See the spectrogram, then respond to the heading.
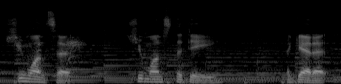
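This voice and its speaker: Guy doing a lets play, reading out a visual novel, really animated pitch swings, music playing behind him. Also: a little slow. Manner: casual, profane asides, reacts to the text as he reads. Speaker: gaming video host, let's player. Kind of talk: reading a visual novel aloud with casual commentary.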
